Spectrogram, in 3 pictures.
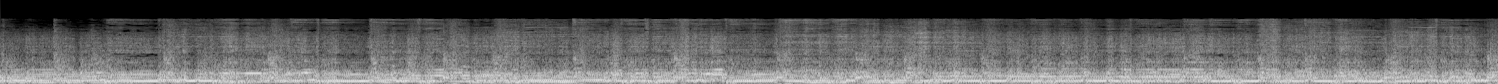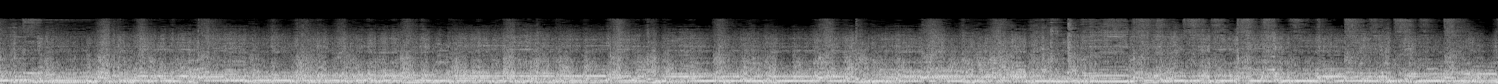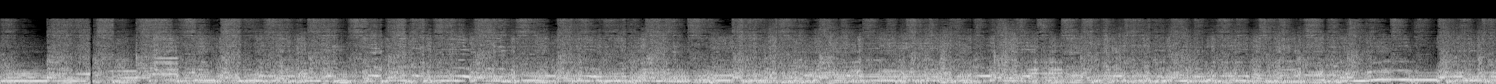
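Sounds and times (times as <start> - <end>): punk rock band playing: 0.0 - 44.9.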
